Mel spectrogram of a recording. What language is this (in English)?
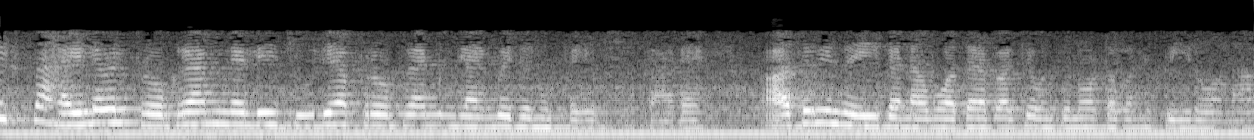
Kannada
